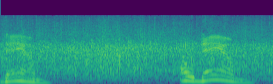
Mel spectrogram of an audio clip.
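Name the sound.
audience cheering and applause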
